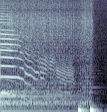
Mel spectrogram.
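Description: The end of a swing song: the band's final held chord fades while a sung note wavers and slides down in pitch. Near the end come two low drum thuds close together.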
